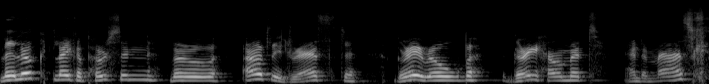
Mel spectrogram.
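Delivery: high frog puppet voice. Reading a passage aloud, trying it in a Kermit voice. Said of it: "I'll try and read a line in Kermit".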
